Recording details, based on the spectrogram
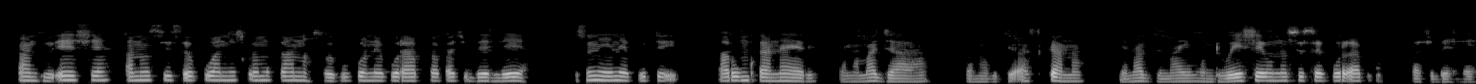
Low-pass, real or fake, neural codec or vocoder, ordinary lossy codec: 7.2 kHz; real; none; AAC, 48 kbps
